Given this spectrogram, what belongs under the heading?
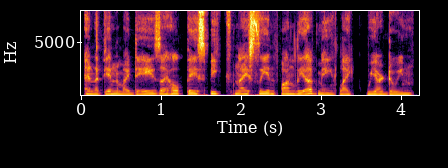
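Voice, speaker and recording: A man co-hosting a casual podcast chat, recorded dry and close. He rambles, circling his point with "you know" and restarts. His pitch sits in an ordinary middle range. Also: fairly quick, darkish tone, no echo. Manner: rambling, fills with "you know", repeats himself. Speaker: podcast co-host.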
